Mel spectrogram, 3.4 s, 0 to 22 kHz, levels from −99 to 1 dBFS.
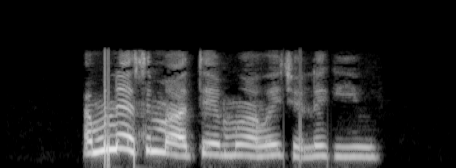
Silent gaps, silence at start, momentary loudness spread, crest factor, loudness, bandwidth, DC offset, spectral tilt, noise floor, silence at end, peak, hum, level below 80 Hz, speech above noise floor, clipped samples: none; 0.65 s; 13 LU; 18 dB; -20 LUFS; 7.6 kHz; under 0.1%; -5 dB/octave; -89 dBFS; 0.6 s; -4 dBFS; none; -56 dBFS; 69 dB; under 0.1%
